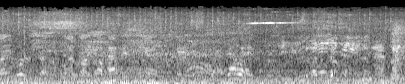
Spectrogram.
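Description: People talking over a steady low engine rumble.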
